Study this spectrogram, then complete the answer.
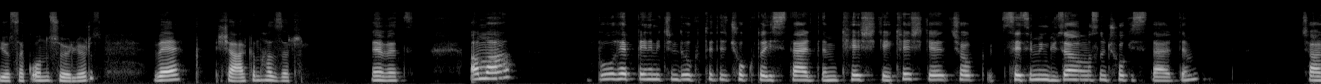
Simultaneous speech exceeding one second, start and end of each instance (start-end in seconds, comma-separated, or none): none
